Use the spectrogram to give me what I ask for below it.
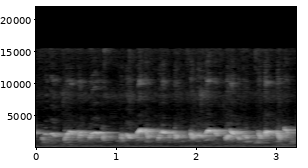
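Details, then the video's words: Sooty-headed bulbul song in the ropel style, used as a lure for young birds learning to sing: loud, fluty chain of short notes climbing then falling, steady and continuous. "Pancingan trucuk agar trucukan BAHAN PAUD ikut belajar ropel"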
